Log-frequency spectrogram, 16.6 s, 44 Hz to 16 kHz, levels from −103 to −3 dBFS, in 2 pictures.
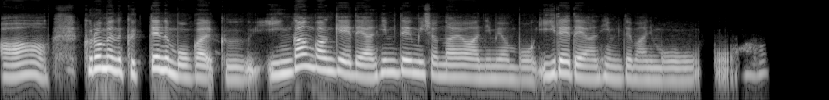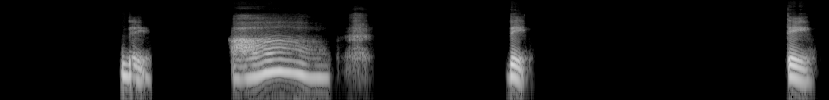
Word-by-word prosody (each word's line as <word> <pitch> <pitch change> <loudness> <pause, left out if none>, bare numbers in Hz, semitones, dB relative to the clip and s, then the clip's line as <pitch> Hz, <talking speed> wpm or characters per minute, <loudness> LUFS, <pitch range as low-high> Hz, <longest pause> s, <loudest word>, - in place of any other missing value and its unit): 아. 180 0 -2 0.3
그러면은 275 -2 +7
그때는 250 +7 +4
뭔가 175 -2 +1
그 155 -1 -6 0.2
인간관계에 245 +2 +3
대한 175 -3 0
힘듦이셨나요? 210 -7 0
아니면 165 -1 -6
뭐 150 -1 -8
일에 215 - +2
대한 165 -4 -2
힘듦 160 -2 -6
아니면 150 0 -7
뭐 145 0 -9
어 230 0 -12 0.2
하 195 +2 -18 1.8
네. 175 -4 -7 0.8
아. 195 -2 -7 1.8
네. - - -3 2.6
네. 145 -6 -2
180 Hz, 160 characters per minute, -24 LUFS, 165-225 Hz, 2.6 s, 그러면은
